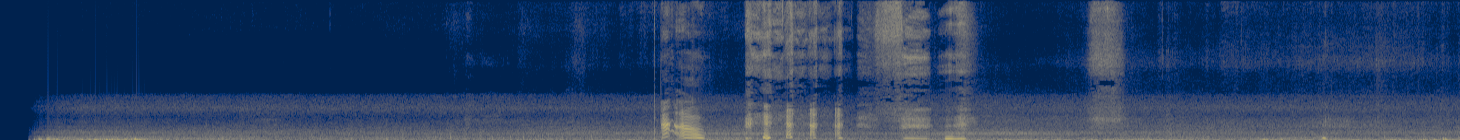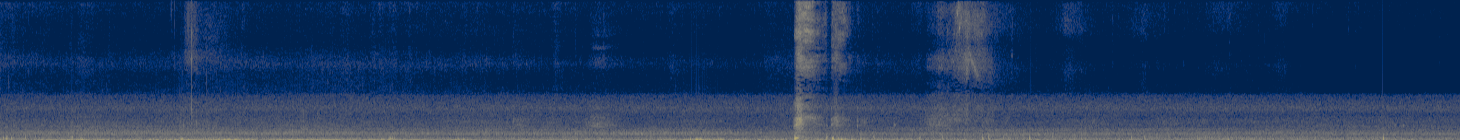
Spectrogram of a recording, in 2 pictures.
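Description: Dogs scuffle in the snow.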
